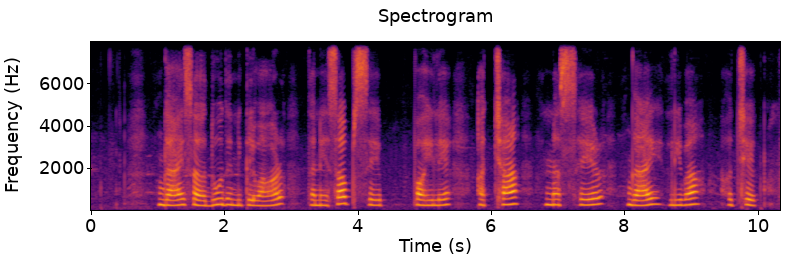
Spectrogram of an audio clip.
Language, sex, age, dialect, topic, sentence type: Magahi, female, 25-30, Northeastern/Surjapuri, agriculture, statement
